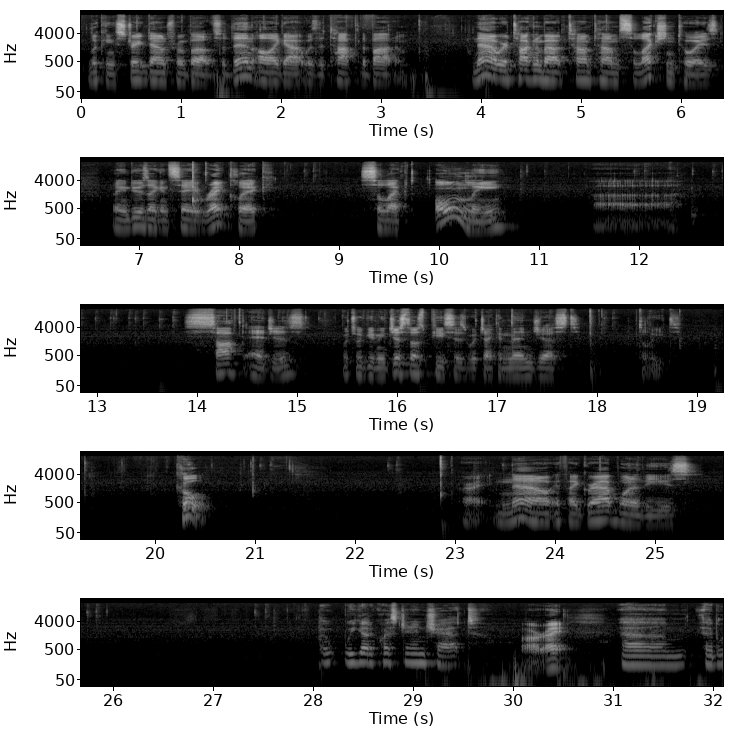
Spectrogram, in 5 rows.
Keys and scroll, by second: 18.0 Delete, 23.0 f.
